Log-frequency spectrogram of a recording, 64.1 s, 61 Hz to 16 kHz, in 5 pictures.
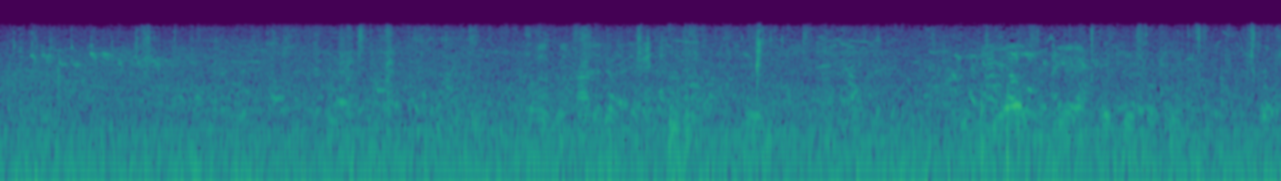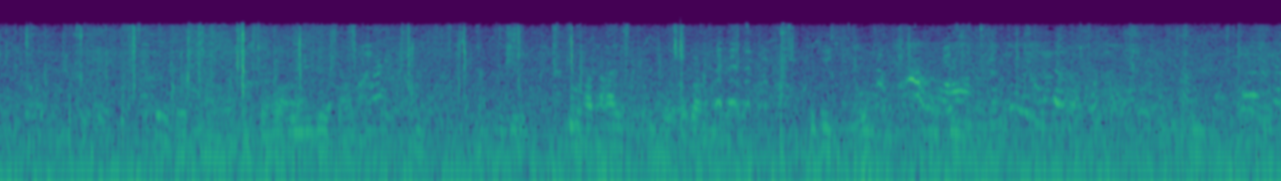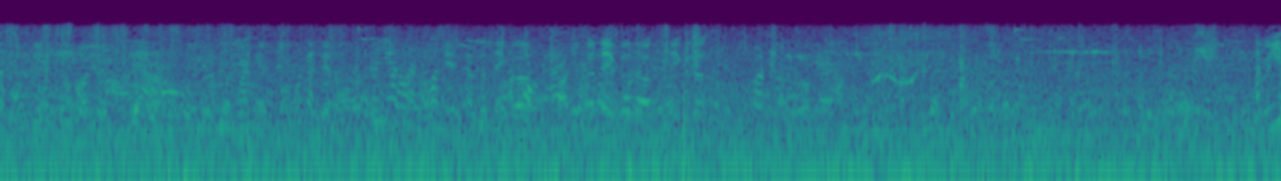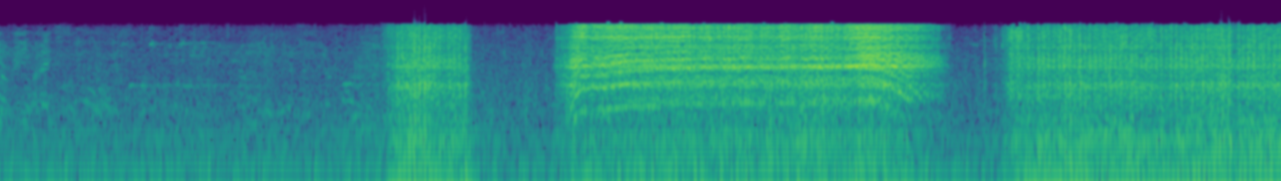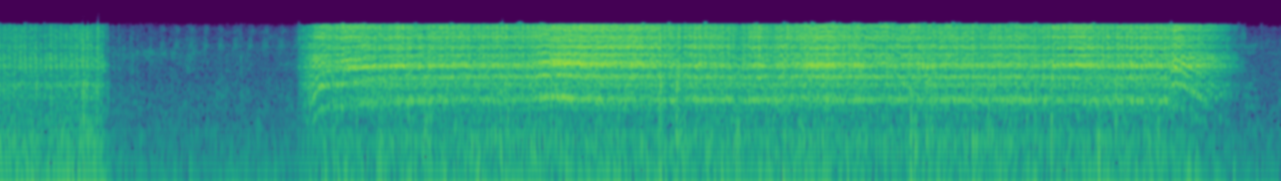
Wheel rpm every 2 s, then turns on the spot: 0, 0, 0, 0, 0, 0, 0, 0, 0, 0, 0, 0, 0, 0, 0, 0, 0, 0, 0, 0, 0, 20, 130, 120, 20, 40, 10, 140, 200, 200, 200, 100.
42-44 48-54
